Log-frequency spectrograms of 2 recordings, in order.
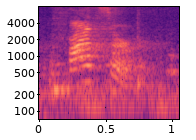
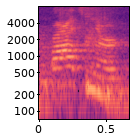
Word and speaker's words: Crosser: Crosser. Not Crosner, Crosser.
